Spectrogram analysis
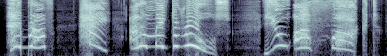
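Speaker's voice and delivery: high, loud comic rant; emphatic exclaiming. Real, not acted. Comic warning his bruv there's no hope, emphatic exclaiming. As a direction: push it up high and drag out the last verdict. Drives the verdict home, exclaiming.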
